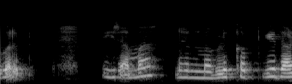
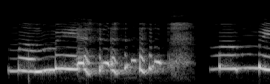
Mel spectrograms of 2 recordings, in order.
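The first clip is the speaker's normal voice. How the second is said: high wailing call for mummy; small child's tearful cry; 12 semitones higher, much slower than usual. Acted. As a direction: scream for your mother through tears. Child cries for leaving mother.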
